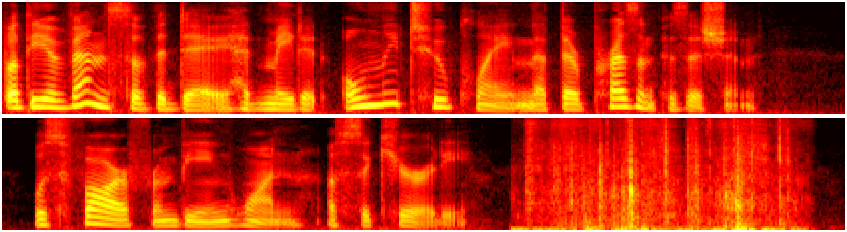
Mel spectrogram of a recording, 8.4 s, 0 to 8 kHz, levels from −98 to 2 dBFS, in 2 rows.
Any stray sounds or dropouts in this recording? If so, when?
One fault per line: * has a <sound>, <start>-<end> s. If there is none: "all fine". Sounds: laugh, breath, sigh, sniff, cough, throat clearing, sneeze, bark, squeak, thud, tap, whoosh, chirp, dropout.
* has a tap, 6.8-8.3 s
